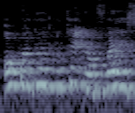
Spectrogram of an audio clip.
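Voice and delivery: shocked broker. Retold or imitated. Broker coming up to the stricken woman, shocked exclamation. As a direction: react aghast on seeing someone stricken. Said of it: "Terus dia samperin".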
